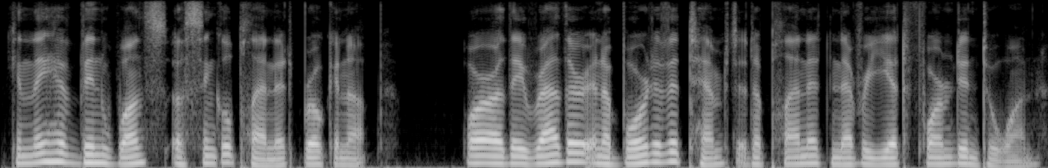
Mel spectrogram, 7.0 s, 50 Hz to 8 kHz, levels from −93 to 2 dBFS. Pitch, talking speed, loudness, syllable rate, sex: 125 Hz, 215 wpm, -18 LUFS, 6.1 syllables/s, male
